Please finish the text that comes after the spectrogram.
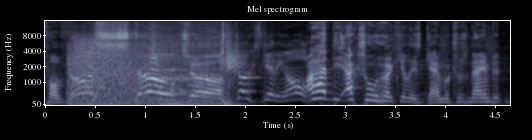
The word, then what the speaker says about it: Hercules: made me think that Hercules had a silent s in his name pronouncing it Hercule so when talking about him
